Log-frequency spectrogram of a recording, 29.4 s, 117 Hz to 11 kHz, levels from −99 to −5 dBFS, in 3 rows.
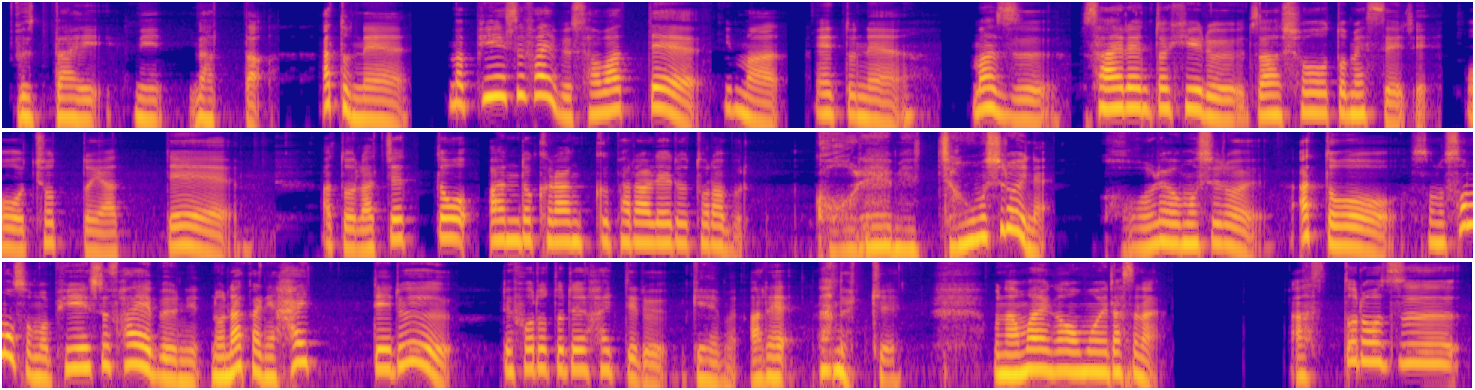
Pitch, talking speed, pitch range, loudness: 205 Hz, 270 characters per minute, 175-240 Hz, -23 LUFS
